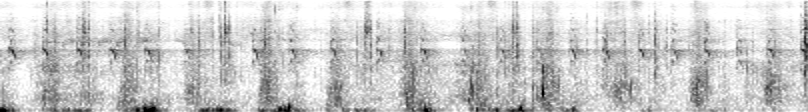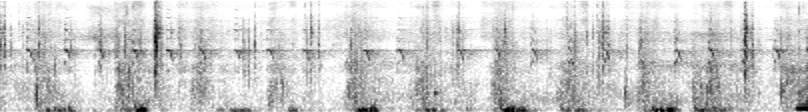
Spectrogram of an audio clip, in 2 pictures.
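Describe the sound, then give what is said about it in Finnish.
A bird gives a brief, chirping call against a busy outdoor background, with steady low thumps, like footsteps, running throughout and no one speaking. “Tähän tuo lintu nyt vähän on niin tiltautti, mutta ei ihan kunnolla. Ja sitten sillä on joku erikoissävytys.”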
